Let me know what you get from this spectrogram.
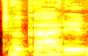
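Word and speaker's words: とがる: Let's see, togaru and tongaru are alternative pronunciations of the same verb.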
